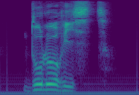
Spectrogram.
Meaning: doleful
- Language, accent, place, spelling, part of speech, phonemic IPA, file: French, France, Lyon, doloriste, adjective, /dɔ.lɔ.ʁist/, LL-Q150 (fra)-doloriste.wav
